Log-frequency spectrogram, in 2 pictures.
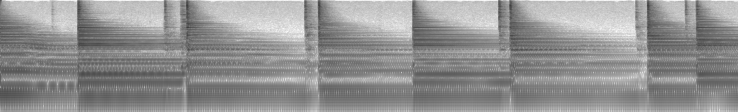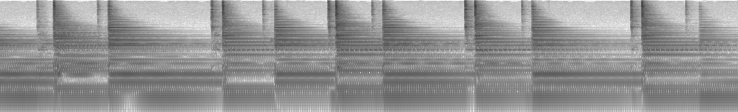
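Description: A guitar's low string is plucked repeatedly, each note ringing and decaying, about a dozen steady plucks at an even pace as the string is tuned down from E to D by ear. The pitch glides slightly between notes, and no voice is heard.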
